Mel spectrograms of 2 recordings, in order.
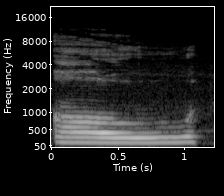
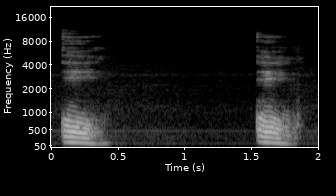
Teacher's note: There's no U at the end in Spanish.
